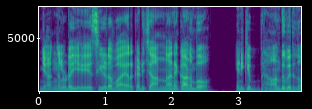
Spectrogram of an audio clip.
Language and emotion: Malayalam, angry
